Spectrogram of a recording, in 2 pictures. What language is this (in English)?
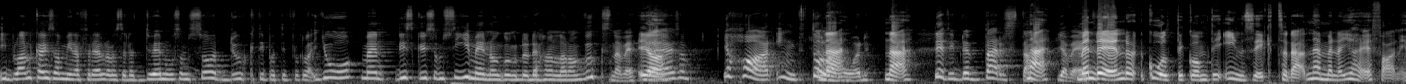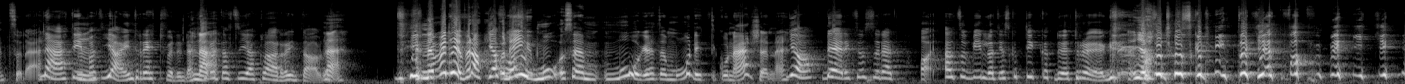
Swedish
